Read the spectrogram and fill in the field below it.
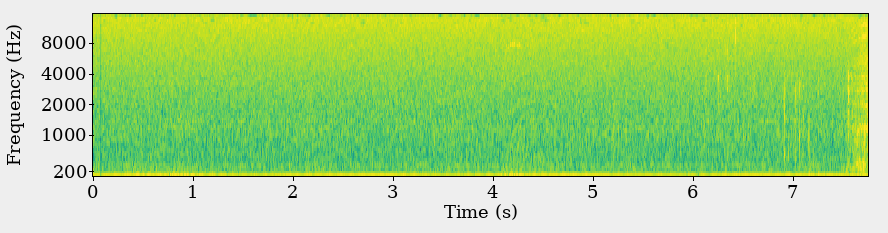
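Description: Small animals rustle and scratch in dry leaves on the ground.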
